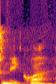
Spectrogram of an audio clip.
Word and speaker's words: Sonequa: I think it's Sonequa. Have you heard any different pronunciation? – No, it sounds about right to me.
